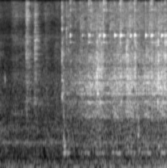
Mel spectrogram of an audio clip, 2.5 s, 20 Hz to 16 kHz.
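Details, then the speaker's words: Basic 3/4 hp 550 W brushed servo motor with small clutch cork brake on a sewing machine, set to very slow speed: a switch click, then a faint, even low hum with no knocks or grinding; quiet and healthy. "that's the motor running at a very slow speed. So I've got it set to a nice slow speed."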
